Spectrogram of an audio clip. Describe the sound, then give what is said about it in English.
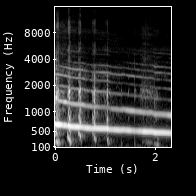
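A person imitates a wolf howl as a sign-off: one long, sustained, slowly falling tonal awoo, clear and fairly loud, with brief broken sounds at the start and no other talk during it. “I'm going to make you do an awoo every time we close out.”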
